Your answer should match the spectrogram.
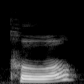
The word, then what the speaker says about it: pool: Tak, jak sami slyšíte, tak zatímco bazén se vysloví s dlouhým U, pull, tak sloveso zatáhnout se vyslovuje, jako byste spíše chtěli říct něco mezi O a U, to pull.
